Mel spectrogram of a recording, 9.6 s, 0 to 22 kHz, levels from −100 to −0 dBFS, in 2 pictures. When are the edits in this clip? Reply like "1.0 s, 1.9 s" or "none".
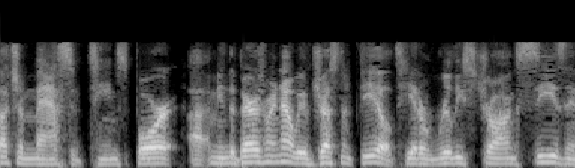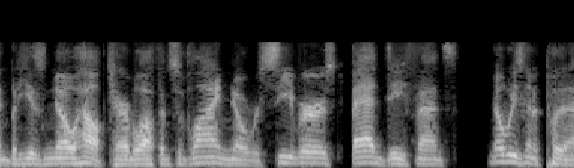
1.5 s, 7.6 s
